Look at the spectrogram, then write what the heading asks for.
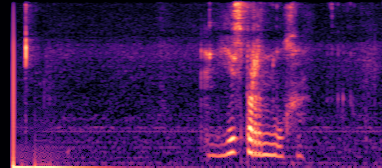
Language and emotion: Russian, neutral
